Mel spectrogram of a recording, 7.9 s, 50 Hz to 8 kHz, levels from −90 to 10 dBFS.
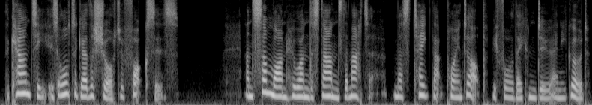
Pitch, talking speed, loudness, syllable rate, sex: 215 Hz, 190 wpm, -20 LUFS, 5.7 syllables/s, female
